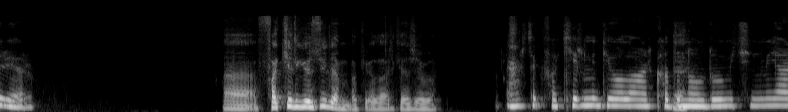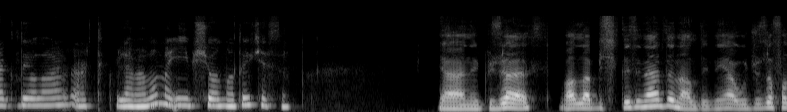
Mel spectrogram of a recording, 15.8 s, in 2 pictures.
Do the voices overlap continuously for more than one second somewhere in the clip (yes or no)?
no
